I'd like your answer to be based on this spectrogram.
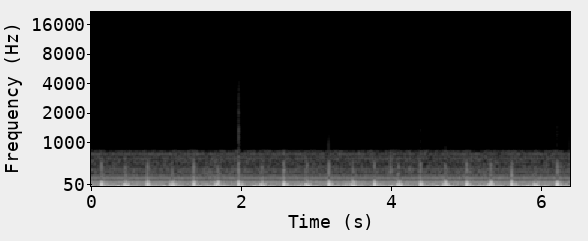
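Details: Own heart sounds recorded after eating ("blue"), audio quality enhanced afterwards: steady low thumping heartbeat at about 100 beats a minute over a constant hum.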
